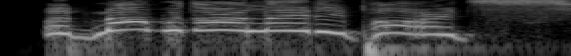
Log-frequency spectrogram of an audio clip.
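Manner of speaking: put-on ladylike woman's voice, very high. Acting out a scene with a co-host, in a put-on woman's voice. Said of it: "can you say it in that tone of voice then".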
